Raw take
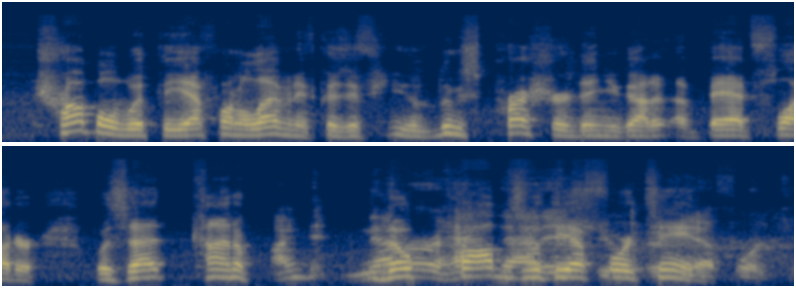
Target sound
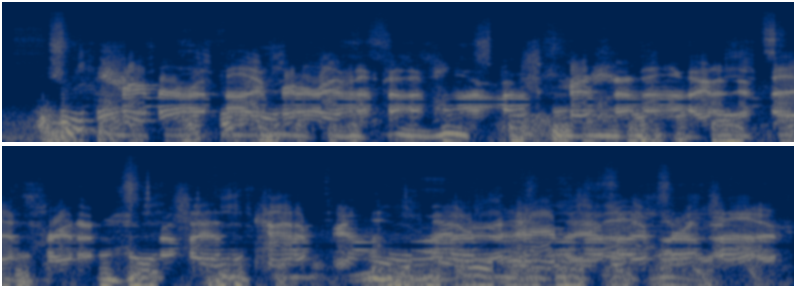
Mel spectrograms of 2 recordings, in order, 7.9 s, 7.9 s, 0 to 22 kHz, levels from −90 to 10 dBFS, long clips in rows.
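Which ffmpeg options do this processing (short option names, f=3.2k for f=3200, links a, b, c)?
-filter_complex "[0:a]aeval=exprs='0.75*(cos(1*acos(clip(val(0)/0.75,-1,1)))-cos(1*PI/2))+0.211*(cos(5*acos(clip(val(0)/0.75,-1,1)))-cos(5*PI/2))+0.0211*(cos(8*acos(clip(val(0)/0.75,-1,1)))-cos(8*PI/2))':c=same,acrossover=split=120[a][b];[a]dynaudnorm=f=290:g=9:m=11.5dB[c];[b]aeval=exprs='val(0)*sin(2*PI*1200*n/s)':c=same[d];[c][d]amix=inputs=2:normalize=0,acrossover=split=560|5500[e][f][g];[g]adelay=60[h];[f]adelay=310[i];[e][i][h]amix=inputs=3:normalize=0,alimiter=limit=-11.5dB:level=0:latency=1:release=24,acompressor=threshold=-34dB:ratio=10"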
